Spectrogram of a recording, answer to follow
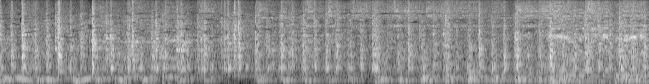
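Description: A group of chenda drums beaten rapidly with sticks, a dense, unbroken roll of strokes.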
